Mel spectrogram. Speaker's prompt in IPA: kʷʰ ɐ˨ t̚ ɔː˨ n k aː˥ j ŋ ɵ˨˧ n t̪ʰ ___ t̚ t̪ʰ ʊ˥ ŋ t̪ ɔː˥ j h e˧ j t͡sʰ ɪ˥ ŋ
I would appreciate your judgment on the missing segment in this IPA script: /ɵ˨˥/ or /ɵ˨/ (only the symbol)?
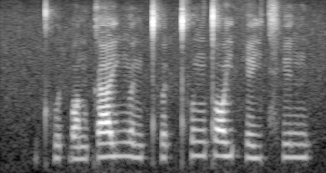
ɵ˨˥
